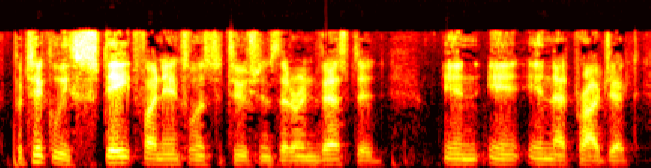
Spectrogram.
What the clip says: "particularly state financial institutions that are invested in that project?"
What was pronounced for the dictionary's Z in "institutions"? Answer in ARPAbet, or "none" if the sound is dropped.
Z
